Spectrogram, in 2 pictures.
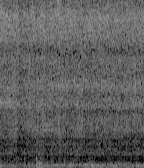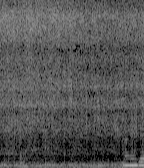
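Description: Chopped garlic and coriander leaves frying in hot oil in a nonstick pan, giving a steady sizzle.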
